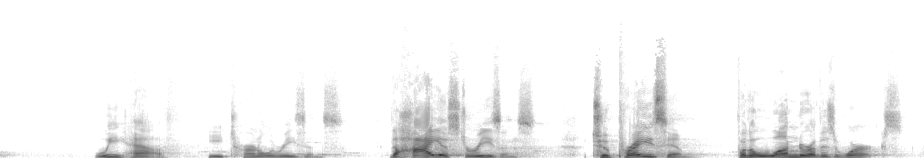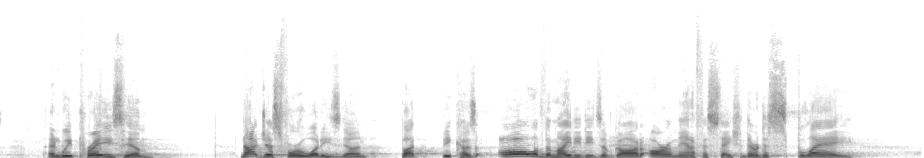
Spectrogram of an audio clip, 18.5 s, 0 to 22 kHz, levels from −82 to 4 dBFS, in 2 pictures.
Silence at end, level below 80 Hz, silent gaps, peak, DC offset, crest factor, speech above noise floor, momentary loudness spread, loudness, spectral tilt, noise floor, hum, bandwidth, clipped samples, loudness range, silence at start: 0.7 s; -82 dBFS; none; -12 dBFS; under 0.1%; 18 dB; 48 dB; 15 LU; -27 LUFS; -5 dB/octave; -75 dBFS; none; 14.5 kHz; under 0.1%; 5 LU; 0.95 s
